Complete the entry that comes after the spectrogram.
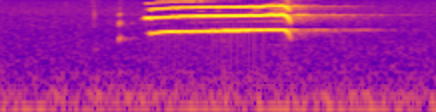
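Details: A male American kestrel indoors on a dreary, cold day in Minnesota gives a single drawn-out, high, even whine of about half a second, after two faint short notes, over a quiet low hum.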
